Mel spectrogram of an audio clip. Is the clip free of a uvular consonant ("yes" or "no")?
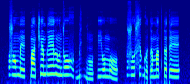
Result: yes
